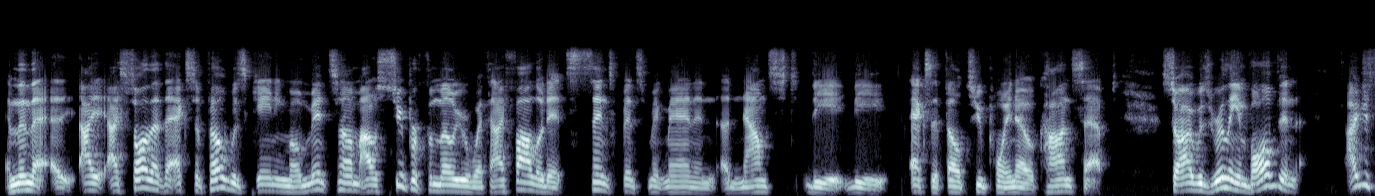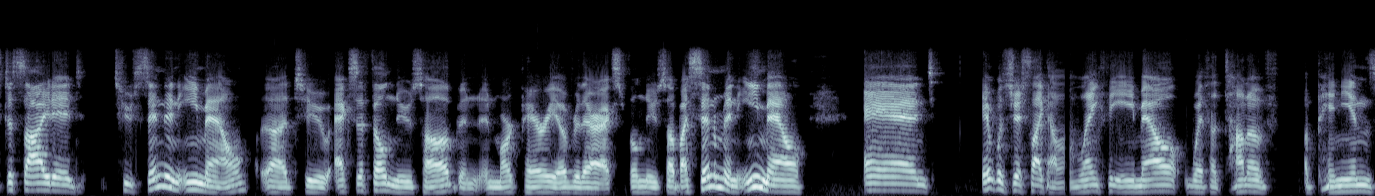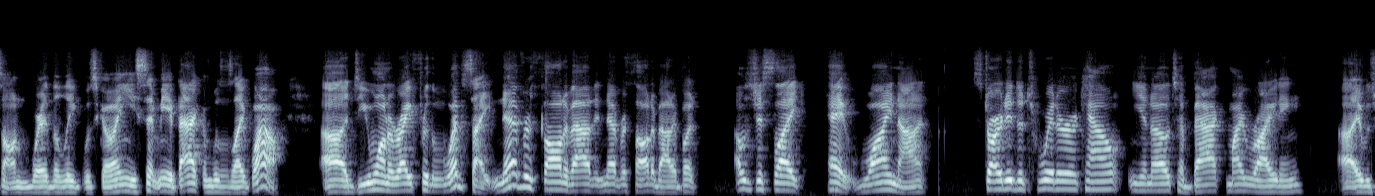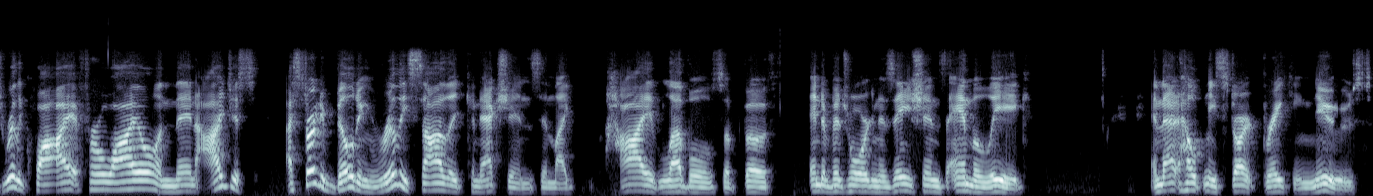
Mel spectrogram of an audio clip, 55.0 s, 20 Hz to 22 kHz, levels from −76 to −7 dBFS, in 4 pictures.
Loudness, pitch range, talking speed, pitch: -18 LUFS, 110-140 Hz, 180 wpm, 120 Hz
